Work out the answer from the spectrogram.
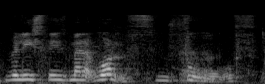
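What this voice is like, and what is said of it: Put-on posh German accent. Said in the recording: “Are you going to use a very posh German accent, though? ... Yes.”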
